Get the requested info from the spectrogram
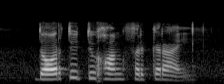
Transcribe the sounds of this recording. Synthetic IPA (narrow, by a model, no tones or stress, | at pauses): dɑːrtutuχɐŋfərkɾəj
